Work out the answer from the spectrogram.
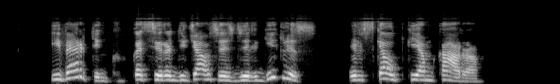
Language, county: Lithuanian, Klaipėda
